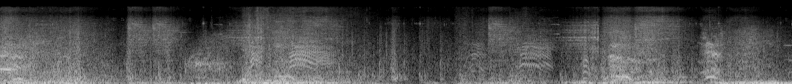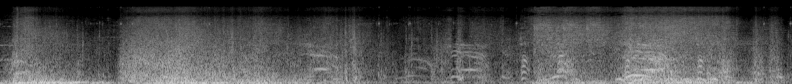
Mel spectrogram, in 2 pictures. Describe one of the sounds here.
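Fiery spell blasts whoosh and crackle in a game battle.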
